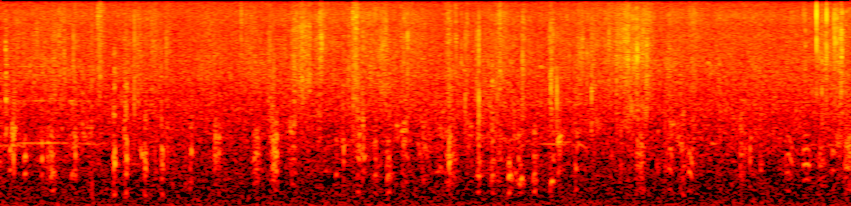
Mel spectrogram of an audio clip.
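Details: Chicken clucking from a flock: clipped, repeated notes scattered over several seconds, some louder bursts, many birds calling over steady background noise.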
